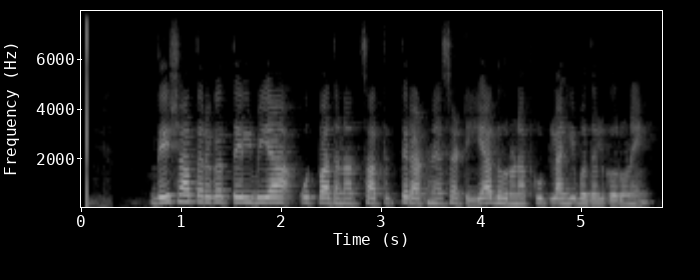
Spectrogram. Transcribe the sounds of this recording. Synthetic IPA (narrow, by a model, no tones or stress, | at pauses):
d̪eɕat̪əɾɡət̪ːelʋijaut̪̚pad̪nat̪sat̪ət̪jəɾakʰɳjasaʈiːjad̪ʱoɾɳ̃at̪kuʈʰlaɦiːbəd̪əlkəɾuːne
